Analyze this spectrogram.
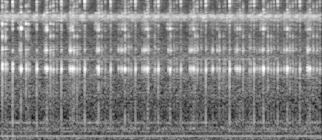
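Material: Glass.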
